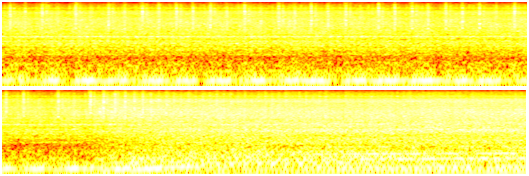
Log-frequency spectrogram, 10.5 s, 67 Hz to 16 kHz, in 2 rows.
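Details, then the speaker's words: Chevy K10 with newly built V8, first start before camshaft break-in: lumpy idle about three beats per second, then revs rise. Leak between header and flange; owner suspects crossed plug wire or bad distributor cap. Rough idle. "The header tube headers. It's leaking between the header and the flange, but it seems like it's got a cross wire or something. Something ain't right about it."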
